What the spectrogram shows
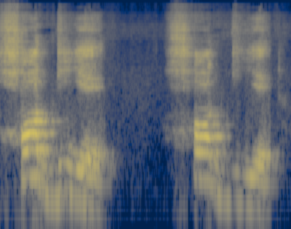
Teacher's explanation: com o D dental, não di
